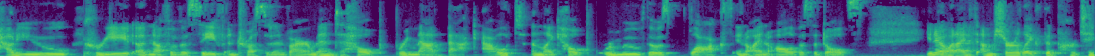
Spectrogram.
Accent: Philadelphia, Pennsylvania, United States; I grew up in Philly, and I had a really wonderful experience growing up there as a kid. I lived in a neighborhood called Mount Airy

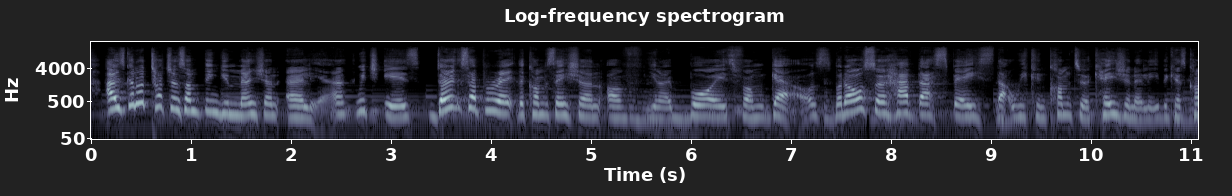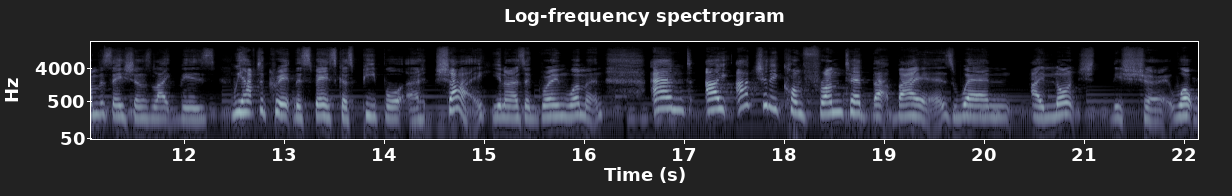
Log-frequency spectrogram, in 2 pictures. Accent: Nigeria; moved away; being Nigerian, I grew up in a household where these names weren't mentioned

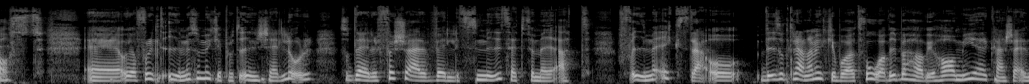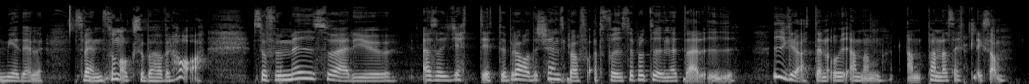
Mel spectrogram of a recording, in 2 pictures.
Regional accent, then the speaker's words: near Borghamn, Östergötland, Sweden; i Borghamn, vilket är väldigt nära min hemstad

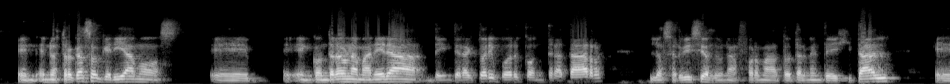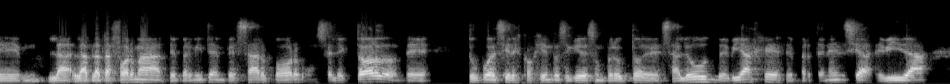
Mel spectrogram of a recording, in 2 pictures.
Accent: Argentina; Soy de Argentina.

